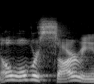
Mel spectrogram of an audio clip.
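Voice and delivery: hammed-up corporate sorry; mock fakeness. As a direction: mimic an insincere bank apology. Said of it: "That fakeness that Bank of America has saying".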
